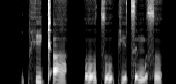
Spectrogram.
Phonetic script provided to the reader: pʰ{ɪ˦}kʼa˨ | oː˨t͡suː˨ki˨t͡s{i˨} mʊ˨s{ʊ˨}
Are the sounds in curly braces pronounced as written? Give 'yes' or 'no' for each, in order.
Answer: no, no, yes

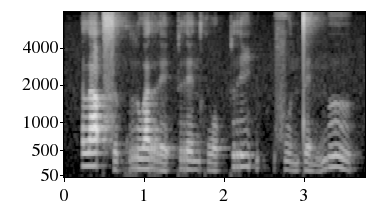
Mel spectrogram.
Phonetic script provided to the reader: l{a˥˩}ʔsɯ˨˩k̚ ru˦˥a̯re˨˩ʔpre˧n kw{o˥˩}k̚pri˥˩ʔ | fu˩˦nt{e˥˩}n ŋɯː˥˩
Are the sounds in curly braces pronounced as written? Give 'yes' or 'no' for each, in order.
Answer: yes, no, no

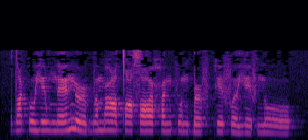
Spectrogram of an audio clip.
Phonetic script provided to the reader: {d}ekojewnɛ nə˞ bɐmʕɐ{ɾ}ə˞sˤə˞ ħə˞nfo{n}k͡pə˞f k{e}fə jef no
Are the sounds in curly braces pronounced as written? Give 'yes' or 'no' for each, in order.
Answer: no, no, yes, yes

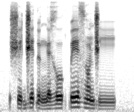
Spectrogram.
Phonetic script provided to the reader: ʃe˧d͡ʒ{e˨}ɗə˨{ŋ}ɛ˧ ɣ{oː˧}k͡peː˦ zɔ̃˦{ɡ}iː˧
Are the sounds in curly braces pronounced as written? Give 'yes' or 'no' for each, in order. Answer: no, yes, yes, no

